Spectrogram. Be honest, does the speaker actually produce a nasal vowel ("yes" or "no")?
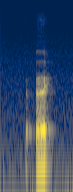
no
